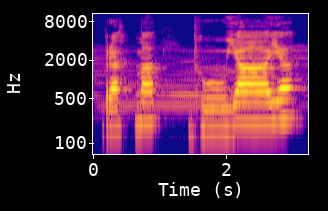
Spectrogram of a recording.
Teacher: బ్రహ్మ ముందు హా పలికి తర్వాత మా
